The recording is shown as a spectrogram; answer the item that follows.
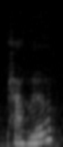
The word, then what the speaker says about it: Parure: Okay, so Guerlain has this line called, listen, I can only pronounce this word in French. I don't know how to pronounce it in English. And in French it's pronounced something like Parure.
